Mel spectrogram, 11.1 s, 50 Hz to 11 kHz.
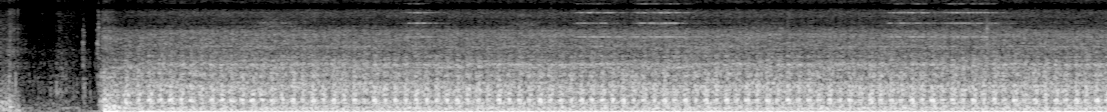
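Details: Toyota Auris crank-no-start with code P1604, ECM power relay circuit codes: steady even starter cranking, no attempt to fire; fuel rail pressure below the roughly 80 bar needed for injectors to fire.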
